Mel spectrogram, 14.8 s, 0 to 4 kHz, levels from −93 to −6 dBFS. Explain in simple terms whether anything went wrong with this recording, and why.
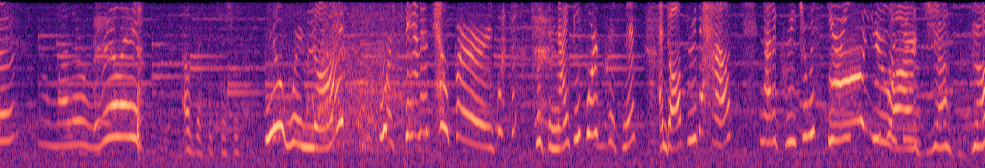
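Nothing went wrong with this audio: it simply came through a phone-style call line, which is why there is nothing above about 4 kHz, and that is normal for this kind of line.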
